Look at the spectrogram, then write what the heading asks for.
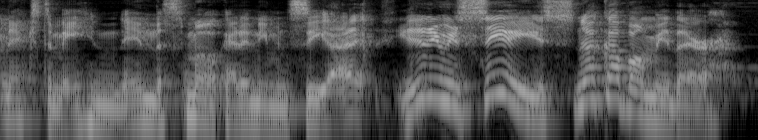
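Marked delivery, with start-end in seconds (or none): none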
